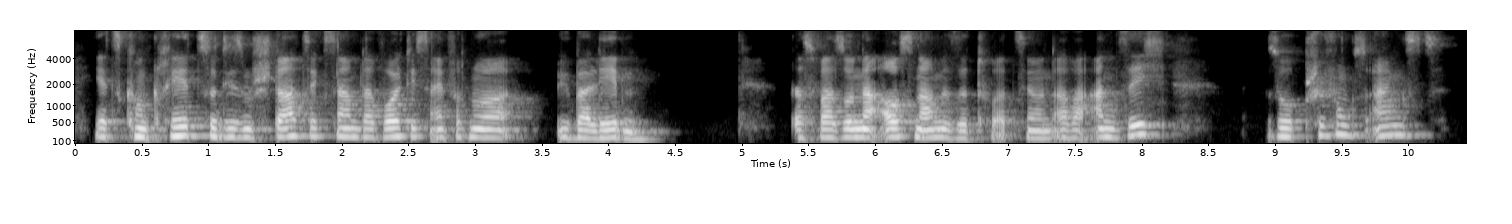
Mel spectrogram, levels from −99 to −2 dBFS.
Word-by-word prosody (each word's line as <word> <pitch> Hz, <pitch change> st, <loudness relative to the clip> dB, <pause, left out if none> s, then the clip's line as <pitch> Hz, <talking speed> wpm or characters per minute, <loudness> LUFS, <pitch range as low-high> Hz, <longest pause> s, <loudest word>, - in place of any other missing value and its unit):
Jetzt 175 Hz, 0 st, -2 dB
konkret 185 Hz, +3 st, +3 dB
zu 180 Hz, -2 st, +1 dB
diesem 165 Hz, -1 st, -1 dB
Staatsexamen, 175 Hz, +1 st, 0 dB
da 165 Hz, 0 st, -3 dB
wollt 175 Hz, +1 st, +4 dB
ich's 175 Hz, 0 st, -5 dB
einfach 165 Hz, +1 st, -5 dB
nur 160 Hz, -1 st, 0 dB
überleben. 150 Hz, -4 st, 0 dB, 0.9 s
Das 160 Hz, +1 st, -5 dB
war 165 Hz, -1 st, +2 dB
so 165 Hz, +1 st, +3 dB
'ne 165 Hz, -1 st, +5 dB
Ausnahmesituation. 155 Hz, -3 st, 0 dB
Aber 155 Hz, 0 st, -3 dB
an 170 Hz, -1 st, +2 dB
sich, 210 Hz, +5 st, +1 dB, 0.7 s
so 175 Hz, -1 st, -1 dB
Prüfungsangst, 205 Hz, 0 st, -5 dB
170 Hz, 120 wpm, -22 LUFS, 160-180 Hz, 0.9 s, ne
